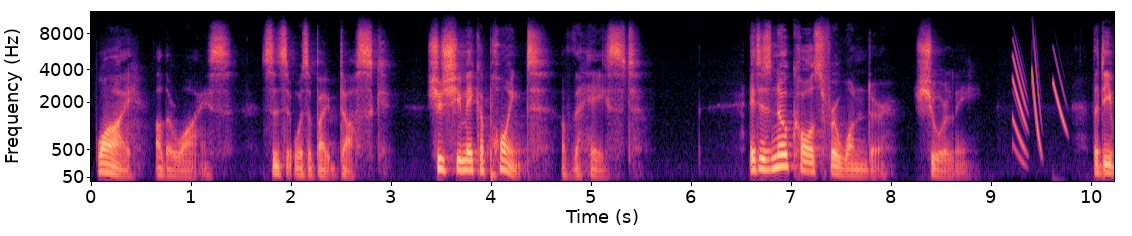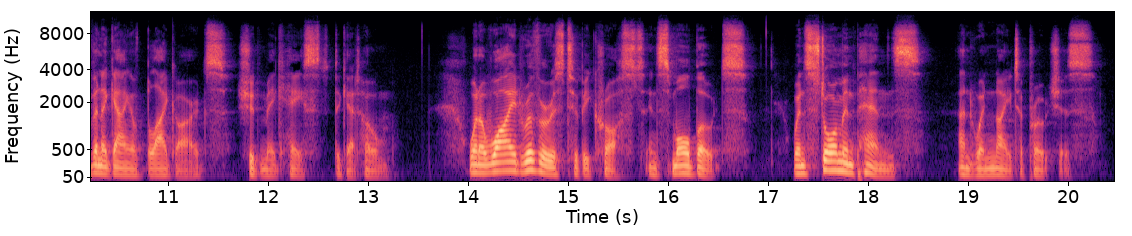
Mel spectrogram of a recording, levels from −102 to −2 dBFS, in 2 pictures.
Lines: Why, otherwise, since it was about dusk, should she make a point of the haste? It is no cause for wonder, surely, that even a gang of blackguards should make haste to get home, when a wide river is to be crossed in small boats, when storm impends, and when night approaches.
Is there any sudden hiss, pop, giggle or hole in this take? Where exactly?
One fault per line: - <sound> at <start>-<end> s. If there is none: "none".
- chirp at 9.2-9.8 s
